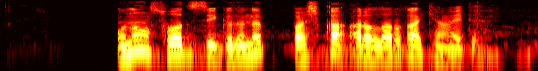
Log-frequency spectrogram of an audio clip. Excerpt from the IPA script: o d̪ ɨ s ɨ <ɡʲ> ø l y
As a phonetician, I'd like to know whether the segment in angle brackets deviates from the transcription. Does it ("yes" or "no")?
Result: no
